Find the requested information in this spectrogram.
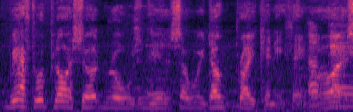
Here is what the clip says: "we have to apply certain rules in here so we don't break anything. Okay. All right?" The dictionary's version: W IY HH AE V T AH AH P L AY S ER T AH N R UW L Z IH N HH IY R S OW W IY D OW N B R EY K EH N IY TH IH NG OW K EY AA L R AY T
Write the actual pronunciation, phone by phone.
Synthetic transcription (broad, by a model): W IY HH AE F T AH AH P L AY S ER T N R UW L Z IH N HH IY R S OW W IY D OW N B R EY K EH N IY TH IH NG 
